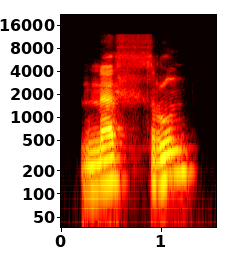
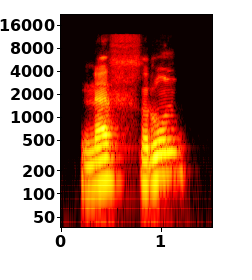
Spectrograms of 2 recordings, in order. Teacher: سا کو بغیر سیٹی کے پڑھا جاتا ہے اور سین کو سیٹی کے ساتھ پڑھا جاتا ہے.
